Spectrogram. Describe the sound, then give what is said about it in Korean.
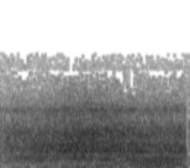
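Steady engine roar fills a private jet's cabin: a dense, even hum that holds at a constant loud level with no voices or breaks. “전용 비행기 안.”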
